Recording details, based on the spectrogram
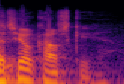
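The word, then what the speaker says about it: Tsiolkovsky: Speaking of Tsiolkovskii's 14th point, I think anyone who yeah, Tsiolkovsii, thank you. I tried to pronounce it, but it had a lot of consonants in it.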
